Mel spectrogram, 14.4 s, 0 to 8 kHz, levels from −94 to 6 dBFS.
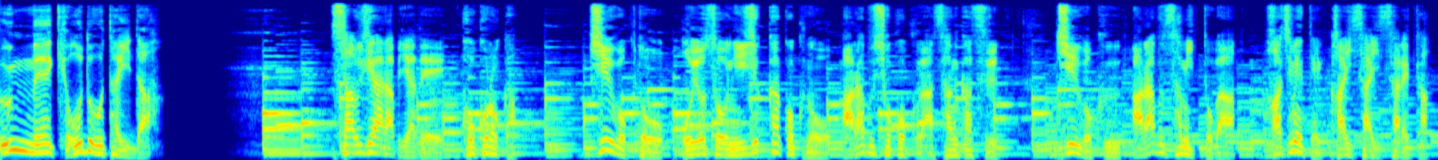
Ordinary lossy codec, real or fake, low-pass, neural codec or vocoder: none; real; 7.2 kHz; none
